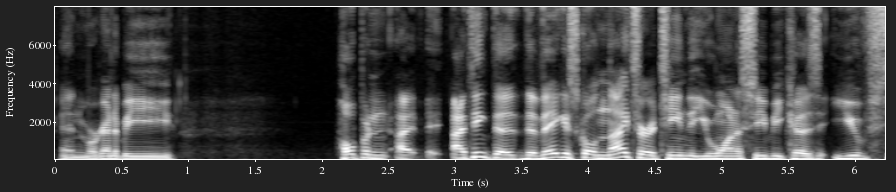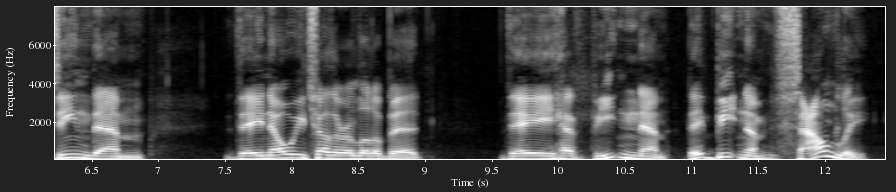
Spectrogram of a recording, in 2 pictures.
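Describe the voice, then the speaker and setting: An American man with a medium-pitched voice co-hosts a sports talk show. He reasons out loud in a conversational, emphatic style, repeating phrases to press his point. The sound is dry and free of room echo. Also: lively intonation, moderate pace. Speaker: sports radio co-host. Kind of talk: unscripted sports talk and analysis.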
